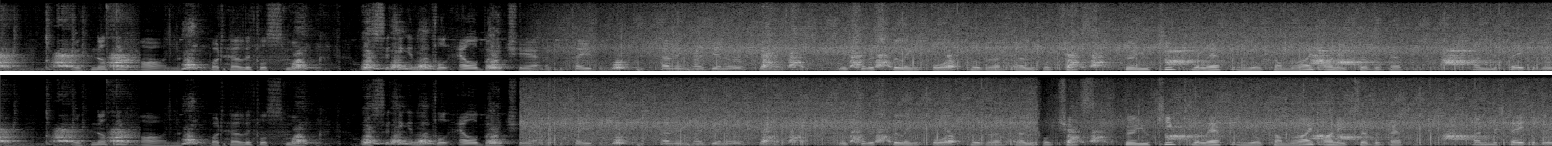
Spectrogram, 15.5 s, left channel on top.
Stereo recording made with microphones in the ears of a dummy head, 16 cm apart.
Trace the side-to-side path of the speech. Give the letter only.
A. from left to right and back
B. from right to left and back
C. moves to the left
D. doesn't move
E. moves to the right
E.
